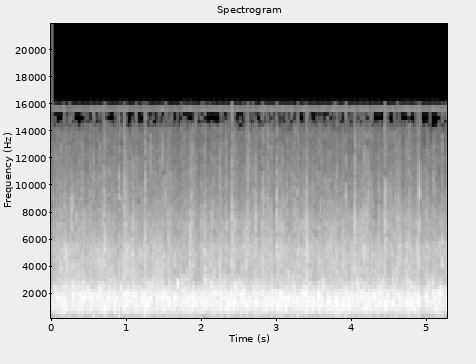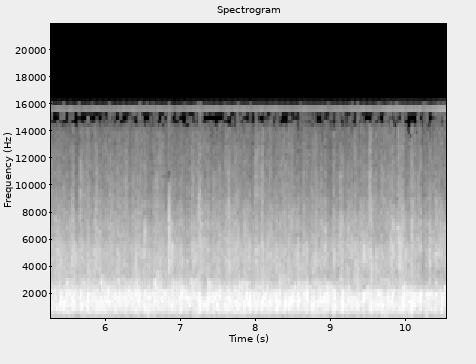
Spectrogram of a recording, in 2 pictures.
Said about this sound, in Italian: Non sarà facile, per lui subentrare a una serie di incontri, quindi vi chiedo di accoglierlo fin da stasera con tanto affetto, vi facciamo già un applauso di benvenuto, che lo incoraggi.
